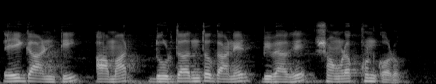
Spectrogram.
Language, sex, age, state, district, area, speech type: Bengali, male, 18-30, West Bengal, Purulia, urban, read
